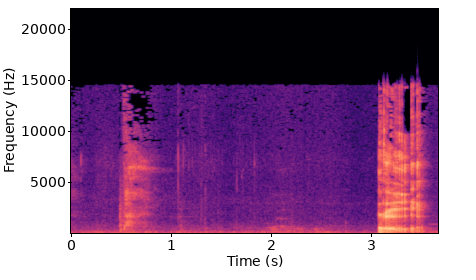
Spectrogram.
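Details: Person feeling very sick and nauseous in the bathroom, saying they feel like throwing up and that water didn't help: two loud belches, the second longer and harsher, with a softer burp between; eructation with nausea.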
